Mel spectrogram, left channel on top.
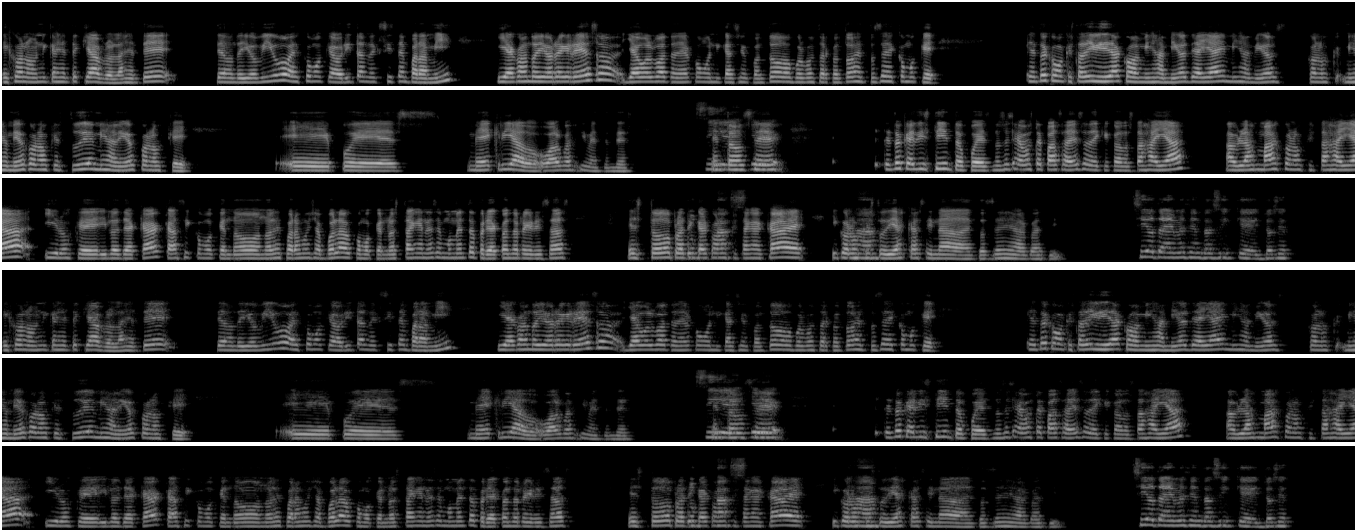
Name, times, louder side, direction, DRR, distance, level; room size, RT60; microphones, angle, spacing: voice 1, 0.0-1.7 2.1-4.5 5.0-9.3 10.2-12.8 13.1-15.4 16.3-17.5 18.2-19.8 20.6-21.3 22.3-25.3 25.8-32.7 33.3-35.1 35.4-37.7, left 5 dB, 85° left, 0.5 m, -30 dB
voice 2, 20.5-21.3 33.9-34.5 35.5-35.9 38.4-39.9, right 1 dB, 10° right, 0.4 m, -35 dB
3.0 x 2.2 x 3.0 m
head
